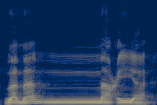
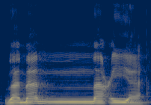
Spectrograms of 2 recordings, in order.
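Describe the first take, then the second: Both takes have the same delivery.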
